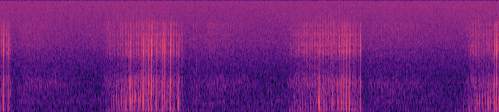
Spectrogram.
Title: Norwegian Forest Cat - Jade Purr Snoring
